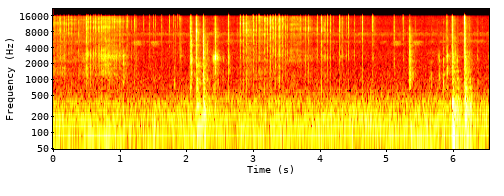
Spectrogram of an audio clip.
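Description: A metal utility knife blade slices thin strips off a solid blue-and-red bar of soap held in the hand. The result is a quiet series of crisp, bright scraping clicks and short crackles, with a few sharper cuts standing out near the middle and the end.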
